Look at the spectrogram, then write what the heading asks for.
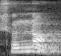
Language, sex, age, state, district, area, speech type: Bengali, male, 60+, West Bengal, South 24 Parganas, rural, read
